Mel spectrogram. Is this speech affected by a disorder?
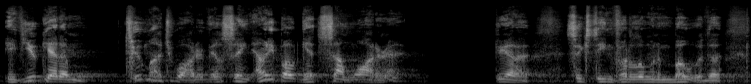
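Yes: laryngeal cancer after radiation, growth on voice box treated with radiation and chemotherapy; started preaching in a whisper.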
